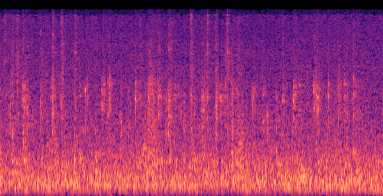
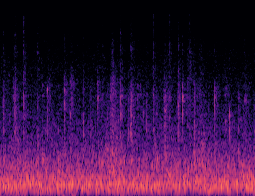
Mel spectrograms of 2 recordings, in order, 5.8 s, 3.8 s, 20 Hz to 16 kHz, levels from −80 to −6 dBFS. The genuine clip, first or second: first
